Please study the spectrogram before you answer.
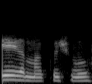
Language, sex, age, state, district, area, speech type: Kannada, female, 30-45, Karnataka, Chikkaballapur, urban, conversation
